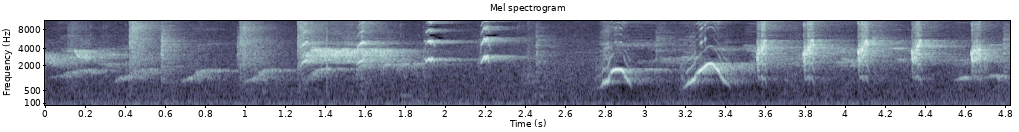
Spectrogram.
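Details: White-rumped shama singing to rouse another's emotions: loud slurred whistles and sharp clicks, then a series of high, clear repeated notes.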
